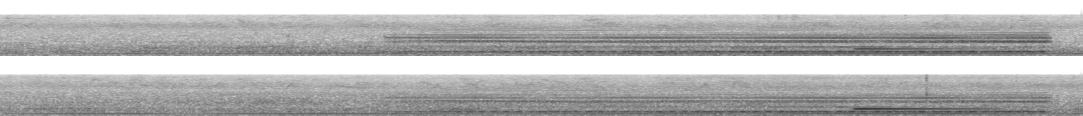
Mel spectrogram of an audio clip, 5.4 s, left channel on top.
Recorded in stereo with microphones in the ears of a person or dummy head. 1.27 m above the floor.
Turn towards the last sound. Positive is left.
turn(degrees=-45)  # may be behind; listen again after turning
